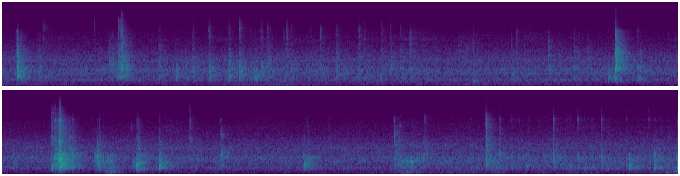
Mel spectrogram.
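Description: Fingers tap and click against a plastic panel.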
